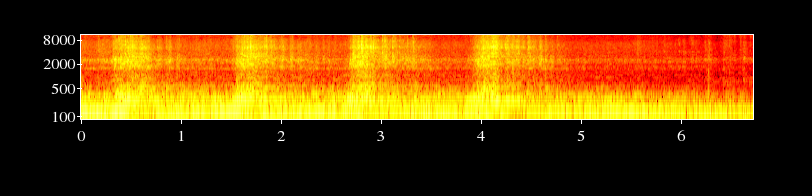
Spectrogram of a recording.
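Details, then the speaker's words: Pontiac GTO, before changing the spark plugs, throttle pressed slowly: four short blips, each rising unevenly and sagging as if about to cut out, a stumble off idle. Owner suspects the spark plugs; not confirmed. "there you go I'm pressing it slowly almost like it's about to cut off"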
